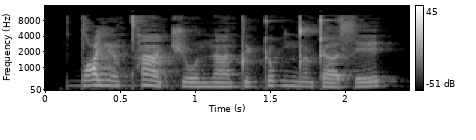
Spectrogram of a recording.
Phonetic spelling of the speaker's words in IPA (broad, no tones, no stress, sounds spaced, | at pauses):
dˤ e lʲ ɔ̃ t̪ʰ ã t͡ʃ o n ã t e ʈ o ɡ n d ɔ̃ ʈ ɐ s e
